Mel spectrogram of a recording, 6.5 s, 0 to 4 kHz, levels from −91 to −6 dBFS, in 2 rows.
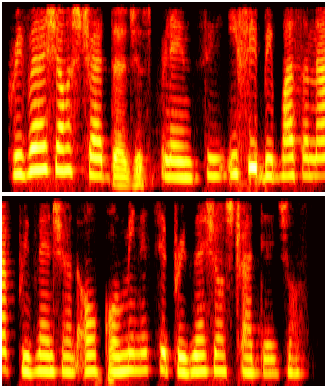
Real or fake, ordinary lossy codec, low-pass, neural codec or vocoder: fake; none; 3.6 kHz; codec, 16 kHz, 0.5 kbps, X-Codec, HuBERT features, trained on LibriSpeech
